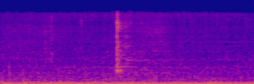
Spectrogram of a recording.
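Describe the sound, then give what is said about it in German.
A steady, soft sizzle of food searing in hot ordinary vegetable oil in a hot pan over the heat, with a faint crackle and one brief sharper pop partway through, no voices. “Die Pfanne muss heiß sein, das Öl auch.”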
